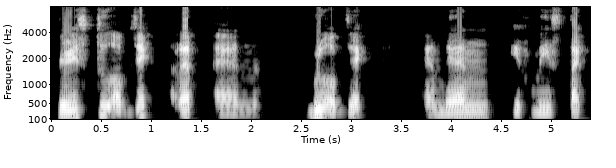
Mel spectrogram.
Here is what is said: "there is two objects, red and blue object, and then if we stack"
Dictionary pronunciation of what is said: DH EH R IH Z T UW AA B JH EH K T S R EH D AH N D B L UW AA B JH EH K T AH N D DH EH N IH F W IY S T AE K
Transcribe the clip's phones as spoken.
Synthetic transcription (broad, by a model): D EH R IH S T UW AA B JH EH K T R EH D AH N B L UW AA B JH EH K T AH N D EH N IH F W IY S T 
